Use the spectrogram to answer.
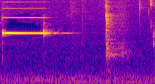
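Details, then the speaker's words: BiPAP machine being switched on during setup practice: a brief high beep, then a soft click, as it powers on before entering spontaneous/timed mode. "it's just gonna make a few noises before it completely turns on"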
